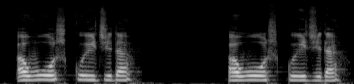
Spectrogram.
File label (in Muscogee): "vwoskuecetv", Muscogee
